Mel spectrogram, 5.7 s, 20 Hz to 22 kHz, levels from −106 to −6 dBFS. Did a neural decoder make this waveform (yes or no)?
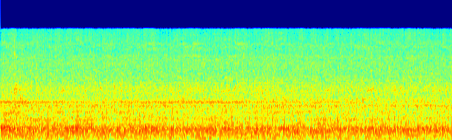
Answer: yes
